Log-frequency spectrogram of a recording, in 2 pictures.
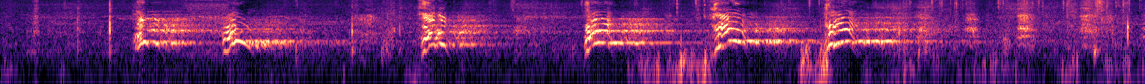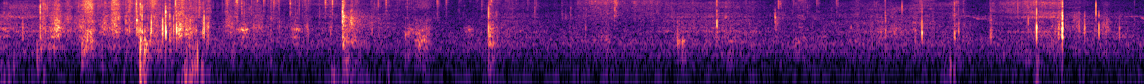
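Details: Dog playing with a ball, giving a few sharp high barks and yips in quick succession early on, then scuffling, thuds and clattering play noises with scattered short yelps.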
